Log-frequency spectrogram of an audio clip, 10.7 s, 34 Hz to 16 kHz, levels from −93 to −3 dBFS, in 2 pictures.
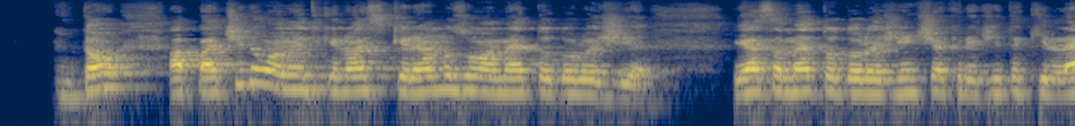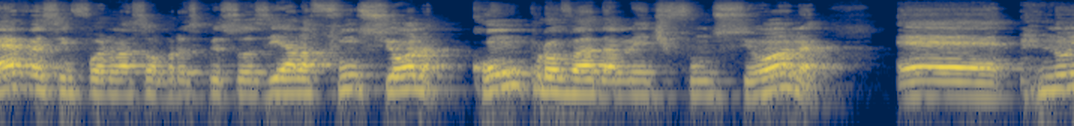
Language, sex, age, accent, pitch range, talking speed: Portuguese, male, 20-39, Brazilian, 170-210 Hz, 160 wpm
